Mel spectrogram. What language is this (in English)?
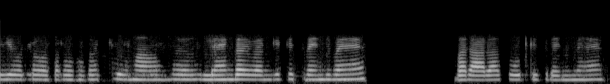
Urdu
